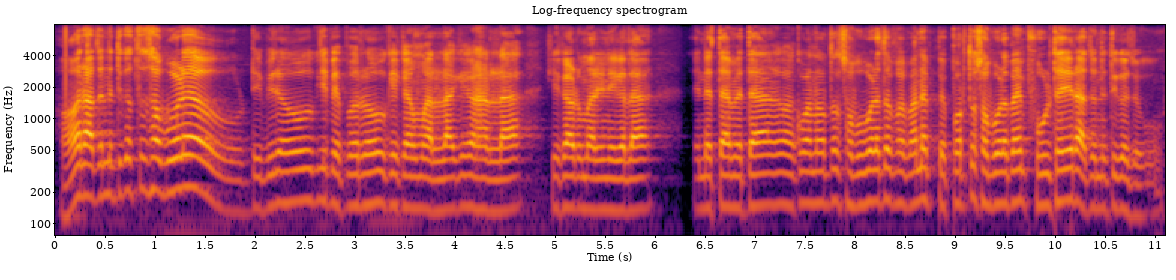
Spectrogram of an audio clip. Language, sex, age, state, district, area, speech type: Odia, male, 18-30, Odisha, Dhenkanal, rural, spontaneous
